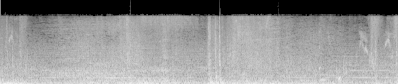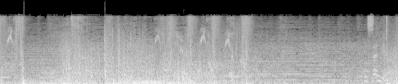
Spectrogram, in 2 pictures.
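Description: Confringo blasting spell explosions: repeated deep booms and bursts in quick succession, loud and close over a busy rumbling background, with spoken voices among them.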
